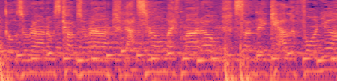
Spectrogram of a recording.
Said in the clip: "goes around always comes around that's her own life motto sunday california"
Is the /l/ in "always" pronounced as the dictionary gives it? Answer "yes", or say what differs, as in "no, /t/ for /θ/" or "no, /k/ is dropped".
no, /l/ is dropped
